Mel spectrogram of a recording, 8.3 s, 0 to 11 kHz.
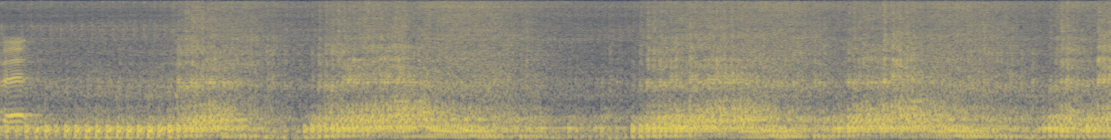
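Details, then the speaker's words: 2007 Yamaha TTR230 single with the choke off and a new boot installed: it revs up and down unevenly with sharp pops and crackles on each blip. It idles nicely, with a little chatter; the owner suspects the valves need adjusting, cause unconfirmed. "see what kind of backfires a little bit kind of revs inconsistently there's a little chatter the overall idols nicely"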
